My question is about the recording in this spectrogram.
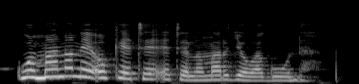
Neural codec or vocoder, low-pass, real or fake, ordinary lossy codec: none; 7.2 kHz; real; none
